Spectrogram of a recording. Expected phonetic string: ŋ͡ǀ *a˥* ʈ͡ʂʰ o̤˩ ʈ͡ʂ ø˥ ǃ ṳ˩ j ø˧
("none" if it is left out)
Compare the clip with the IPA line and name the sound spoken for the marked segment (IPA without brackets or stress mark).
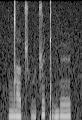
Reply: a˩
